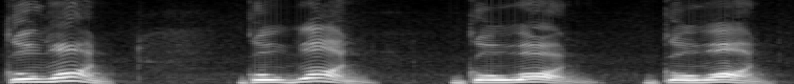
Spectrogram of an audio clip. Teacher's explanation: I can make a shortcut by not stopping, but instead adding a w sound in the middle. So instead of saying go on, which is hard, I can just say go on, go on, go on, go on.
